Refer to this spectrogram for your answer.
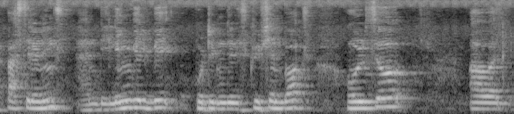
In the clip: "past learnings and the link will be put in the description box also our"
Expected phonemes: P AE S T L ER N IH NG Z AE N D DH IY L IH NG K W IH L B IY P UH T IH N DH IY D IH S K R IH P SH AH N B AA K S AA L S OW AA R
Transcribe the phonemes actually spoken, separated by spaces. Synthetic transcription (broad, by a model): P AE S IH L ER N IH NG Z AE N D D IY L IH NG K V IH L B IY P UH T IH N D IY D IH S K R IH P SH AH N B AA K S AA L S OW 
